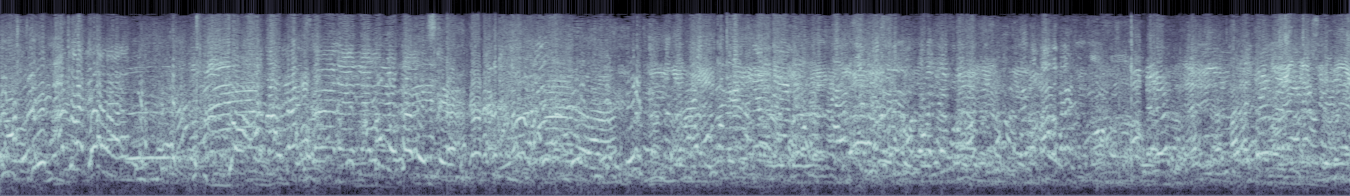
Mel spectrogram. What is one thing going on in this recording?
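A crowd of women talk and shout loudly over one another close by.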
